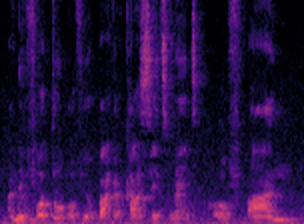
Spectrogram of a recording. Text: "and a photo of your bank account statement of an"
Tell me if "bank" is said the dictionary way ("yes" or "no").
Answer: no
